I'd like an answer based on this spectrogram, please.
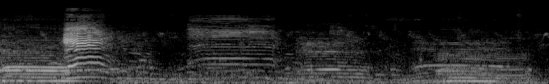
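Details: A loud, shrill bleat opens, followed by softer, drawn-out quavering bleats from a group of playful pygmy goat kids, with human voices and a low hum in the background.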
